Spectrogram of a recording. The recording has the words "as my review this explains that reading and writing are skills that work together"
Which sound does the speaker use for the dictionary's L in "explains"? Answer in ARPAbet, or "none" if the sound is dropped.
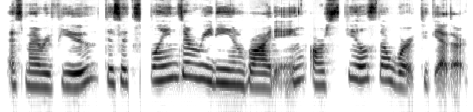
L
